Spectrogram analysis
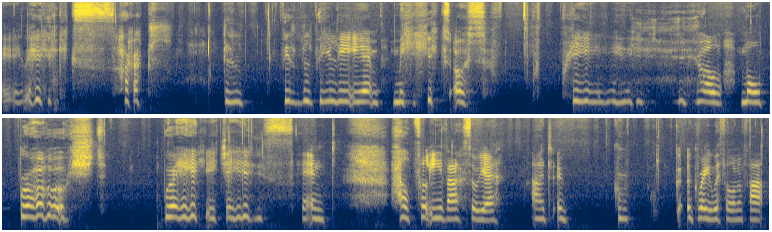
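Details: Adult male singer who has had a stammer since his school years; stammering.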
